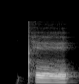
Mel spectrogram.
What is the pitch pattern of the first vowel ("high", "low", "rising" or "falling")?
low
